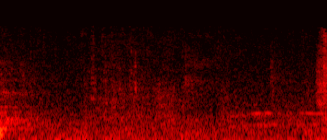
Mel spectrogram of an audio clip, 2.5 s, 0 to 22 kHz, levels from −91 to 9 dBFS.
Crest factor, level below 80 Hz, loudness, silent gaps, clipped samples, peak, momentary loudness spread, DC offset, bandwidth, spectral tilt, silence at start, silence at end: 22 dB; -68 dBFS; -60 LUFS; none; under 0.1%; -34 dBFS; 3 LU; under 0.1%; 11.5 kHz; -4 dB/octave; 0 s; 0 s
